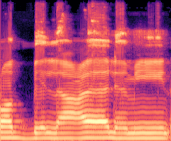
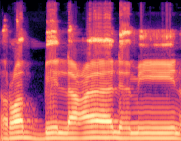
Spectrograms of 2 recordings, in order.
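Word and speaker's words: رَبِّ الْعَالَمِين: हम कहते हैं अल्हम्दुलिल्लाह रब्बिल आलमीन रब्बिल आलमीन रब देखिए बे के ऊपर शदा है अगर इसको गलती से मैं शदा सद्दा जो है इसका हक अदा ना करूं तो ये चेंज हो जाएगा अल्हम्दुलिल्लाह रब्बिल आलमीन तो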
